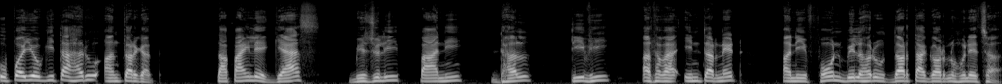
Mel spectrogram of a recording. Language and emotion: Nepali, neutral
